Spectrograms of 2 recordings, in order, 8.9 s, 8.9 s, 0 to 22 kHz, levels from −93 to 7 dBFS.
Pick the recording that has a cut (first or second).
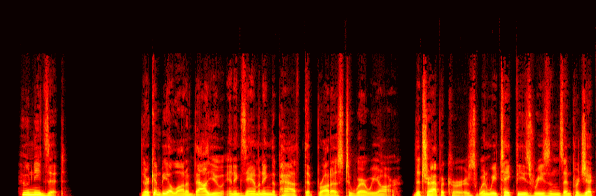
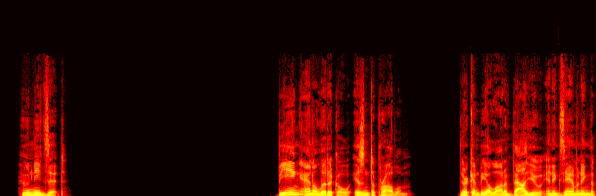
first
